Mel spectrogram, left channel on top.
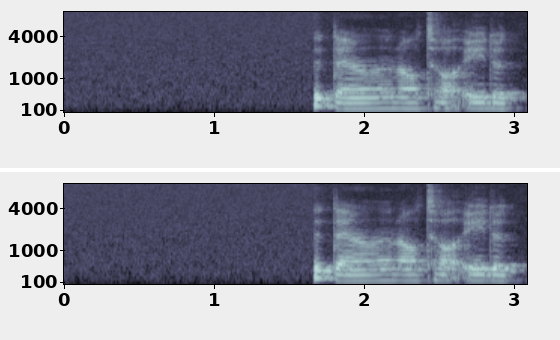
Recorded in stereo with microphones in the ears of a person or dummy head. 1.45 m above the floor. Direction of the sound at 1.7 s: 10° right (ahead or behind).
